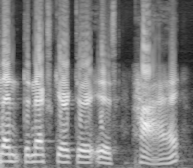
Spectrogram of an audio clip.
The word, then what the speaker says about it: 海: And then the next character is 海, or it's third tone, and it means the ocean. For example, 大海, da is fourth tone, and 海 is third tone, and so that means the big sea, which means the ocean.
